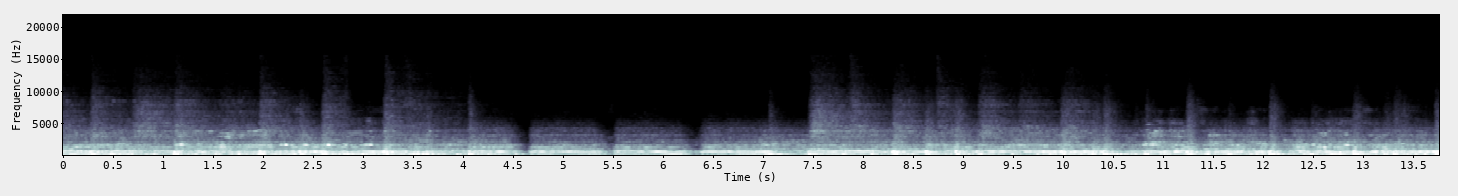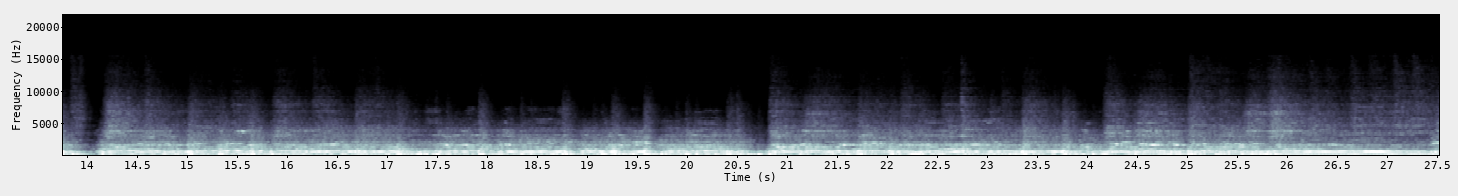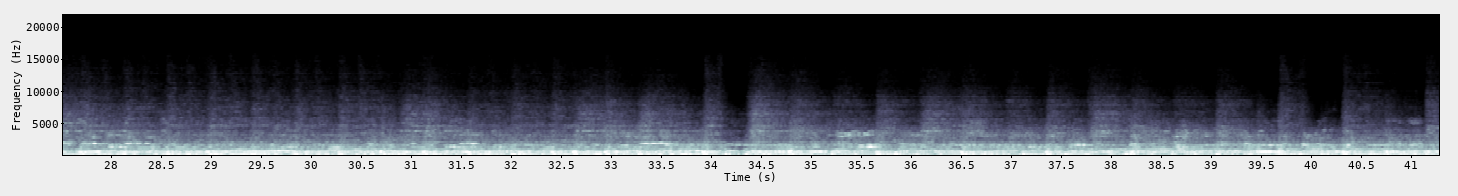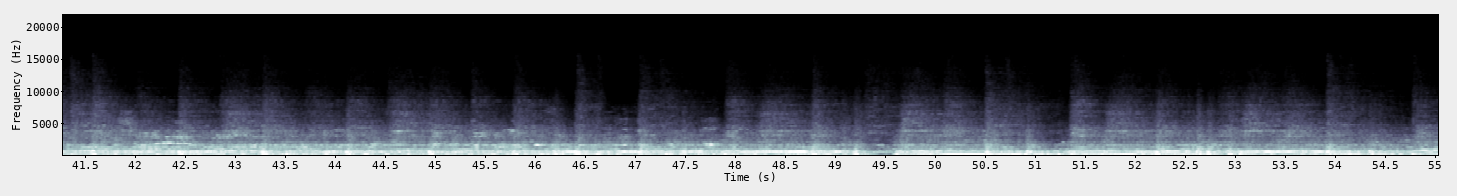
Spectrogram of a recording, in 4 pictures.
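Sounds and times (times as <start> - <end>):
person singing: 0.0 - 6.5, 7.4 - 55.0
pop-punk band playing live: 0.0 - 55.0.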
